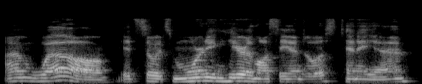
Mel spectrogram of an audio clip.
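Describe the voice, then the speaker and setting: A man's voice: medium pitch, measured pace, a bit bright. Chatty man hosting an art interview. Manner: friendly, chatty, asks questions. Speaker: host of an online art interview series. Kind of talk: casual interview over video call.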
